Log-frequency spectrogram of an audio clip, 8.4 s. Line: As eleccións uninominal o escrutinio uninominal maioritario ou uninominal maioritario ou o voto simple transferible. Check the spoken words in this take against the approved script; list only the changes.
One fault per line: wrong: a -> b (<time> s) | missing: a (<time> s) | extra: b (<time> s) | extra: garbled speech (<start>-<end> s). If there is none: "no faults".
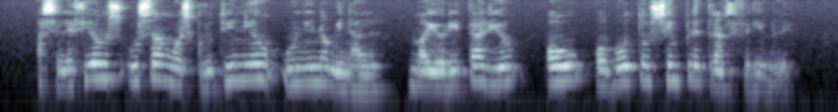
wrong: uninominal -> usan (1.4 s)
missing: uninominal maioritario ou (5.7 s)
